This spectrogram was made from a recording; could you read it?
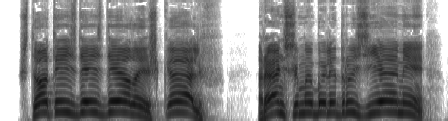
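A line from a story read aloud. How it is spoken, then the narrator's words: Shouted out. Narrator (Russian): выкрикнул Олаф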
